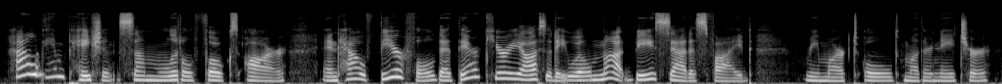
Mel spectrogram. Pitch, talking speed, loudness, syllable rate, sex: 215 Hz, 120 wpm, -17 LUFS, 4.1 syllables/s, female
